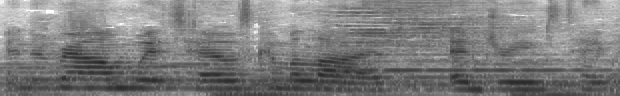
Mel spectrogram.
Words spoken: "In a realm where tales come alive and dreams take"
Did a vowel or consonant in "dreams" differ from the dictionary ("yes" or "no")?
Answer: no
